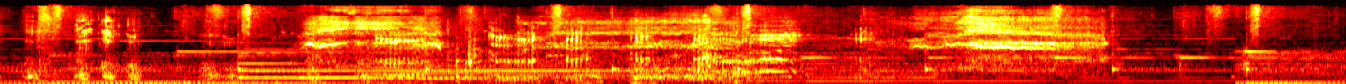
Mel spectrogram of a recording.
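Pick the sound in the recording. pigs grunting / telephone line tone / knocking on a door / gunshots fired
pigs grunting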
